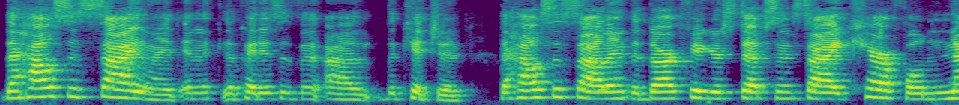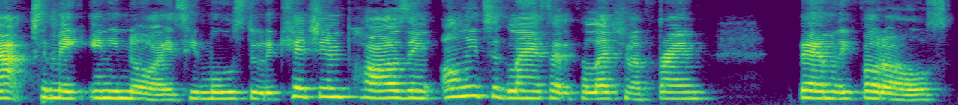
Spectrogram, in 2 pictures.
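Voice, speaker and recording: A woman with a medium-pitched voice narrates a script. She reads scene headings and action lines as the leader of a table read. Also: moderate pace. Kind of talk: reading screenplay stage directions.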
